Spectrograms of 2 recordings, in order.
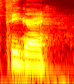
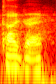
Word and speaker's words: Tigre: crazy grey tiger uno it's t-grey it's not it's not thai grey the white guy hispanic stop being a strike and pronounce his name correctly crazy steve versus manic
